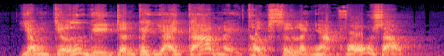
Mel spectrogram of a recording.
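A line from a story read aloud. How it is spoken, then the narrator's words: Strained hissing question. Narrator (Vietnamese): Hắn cố nuốt lại ngụm máu loãng, rít giọng hỏi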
